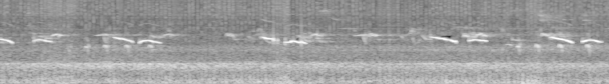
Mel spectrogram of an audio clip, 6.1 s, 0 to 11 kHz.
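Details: A female Eastern Bluebird sings nonstop at a nest-box camera in the early morning of April 14, 2020: soft, warbled phrases of two or three short descending whistles, repeated every second or so over a steady low hum.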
